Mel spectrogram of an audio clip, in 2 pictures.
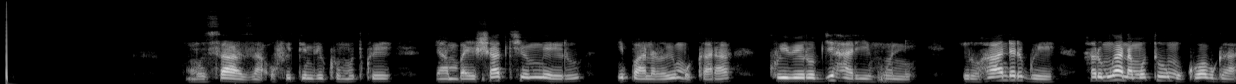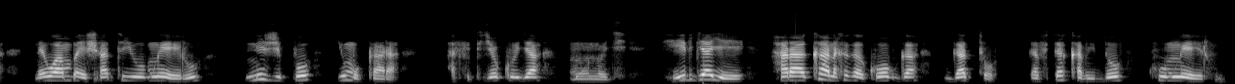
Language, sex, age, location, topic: Kinyarwanda, male, 25-35, Kigali, health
